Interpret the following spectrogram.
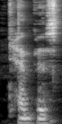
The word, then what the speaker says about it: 7EMPEST: It's called Tempest, but spelled with a seven at the front.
